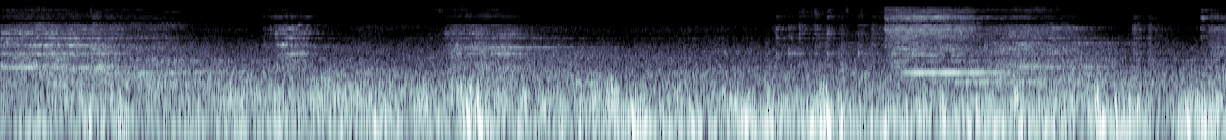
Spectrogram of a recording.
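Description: Double-stack intermodal container train rolling past: a steady rumble of wheels on the rails, with short high-pitched wheel squeals coming and going.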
